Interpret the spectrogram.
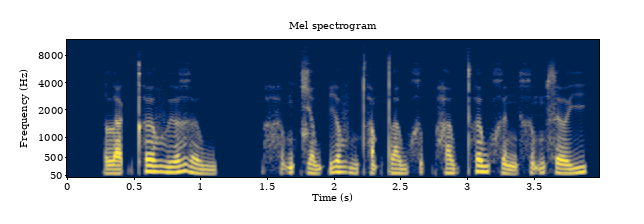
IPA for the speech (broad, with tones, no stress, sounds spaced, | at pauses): l a˨˩ k̚ t̪ʰ əː˧ v ɨ˨˦ ə̯ ɣ ə̤˨˩ w | h ə̰˧˥ m t͡ɕ a̤˨˩ w ʔ i˧ ə̯ v ə̤˨˩ m t̪ʰ a̰˧˨ m t̪ a̤˨˩ w x ə˨˩ p̚ h a̤˨˩ w t̪ʰ ə˧ w x ə˧˩ n x ə̰˧˥ m s ə˨˦ j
